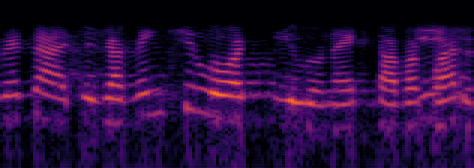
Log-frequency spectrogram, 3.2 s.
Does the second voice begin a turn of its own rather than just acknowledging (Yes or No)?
Yes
